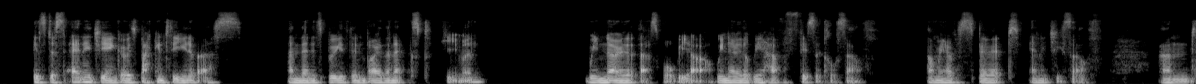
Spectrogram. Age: 20-39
